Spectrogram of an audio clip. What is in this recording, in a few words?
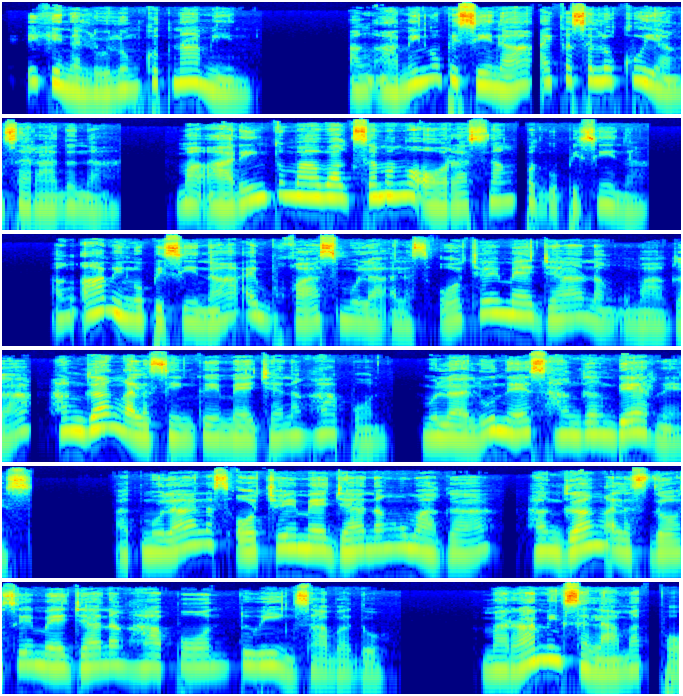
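Tagalog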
